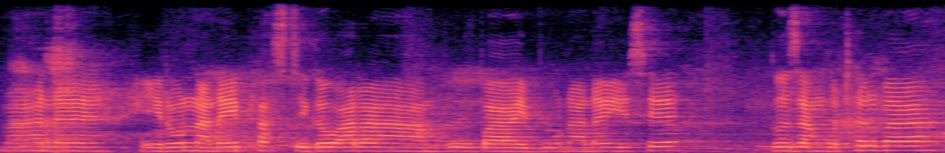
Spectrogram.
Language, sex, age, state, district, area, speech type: Bodo, female, 30-45, Assam, Chirang, urban, spontaneous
